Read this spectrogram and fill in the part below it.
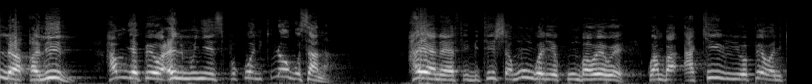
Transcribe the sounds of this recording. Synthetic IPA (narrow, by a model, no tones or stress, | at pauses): laqalil | ham̩ʄapɛwaʕilmuiɲɛɛsi̥pɔkuwanikiɗɔɡɔsana̰ | hajaːnajaθiɓitiʃamuŋɡualijɛkuːmbawɛwɛ | kwambaːkiliulijɔpɛwani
